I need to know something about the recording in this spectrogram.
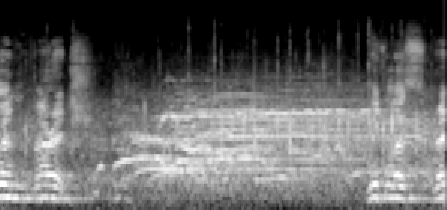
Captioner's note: applause and cheering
